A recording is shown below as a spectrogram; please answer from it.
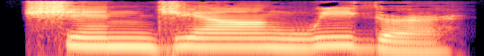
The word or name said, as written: xinjiang uygur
